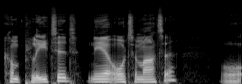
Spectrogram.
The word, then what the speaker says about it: Automata: I've not completed Nier Automata, or Automata, as people like to pronounce it sometimes.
